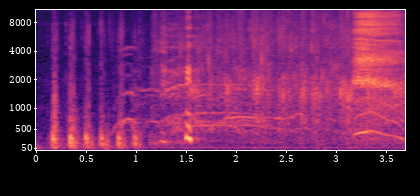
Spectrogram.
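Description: An audience welcomes the evening's host, a poet and producer, at a university Black History Month address: a few sharp, separate claps grow into fuller applause with a voice or whoop in the middle and a louder burst at the end.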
